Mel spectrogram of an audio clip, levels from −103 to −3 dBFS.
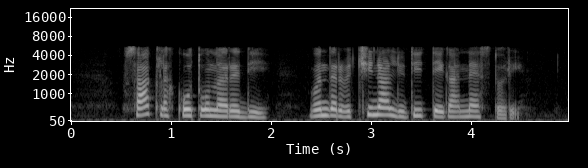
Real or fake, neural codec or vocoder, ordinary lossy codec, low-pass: real; none; none; 5.4 kHz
